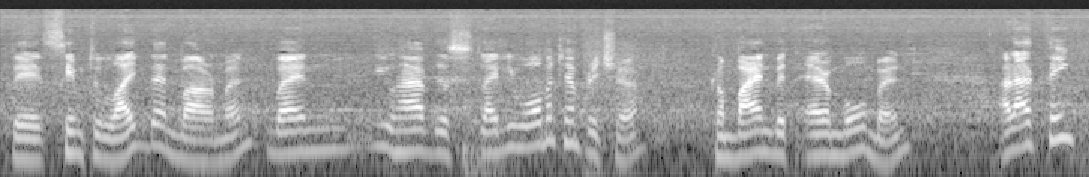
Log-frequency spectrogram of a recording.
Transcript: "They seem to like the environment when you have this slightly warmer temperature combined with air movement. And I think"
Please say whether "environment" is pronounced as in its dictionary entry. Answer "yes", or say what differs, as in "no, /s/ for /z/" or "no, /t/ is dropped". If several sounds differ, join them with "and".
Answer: yes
